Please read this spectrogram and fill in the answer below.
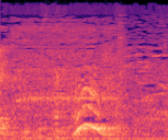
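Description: A single short vocal cry about a second in, its pitch rising and then falling, like a drawn-out "oh" or "hey", over steady background noise.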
